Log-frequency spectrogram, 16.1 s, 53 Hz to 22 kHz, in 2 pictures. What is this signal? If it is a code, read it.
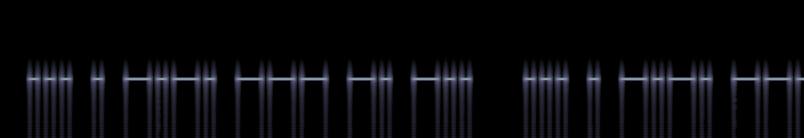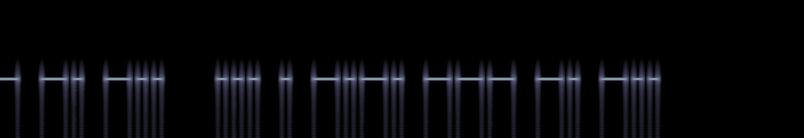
Morse code, heard as a keyed tone, about 15 wpm, 700 Hz. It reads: SECOND SECOND SECOND
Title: Top 300 Words Repeated 15wpm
